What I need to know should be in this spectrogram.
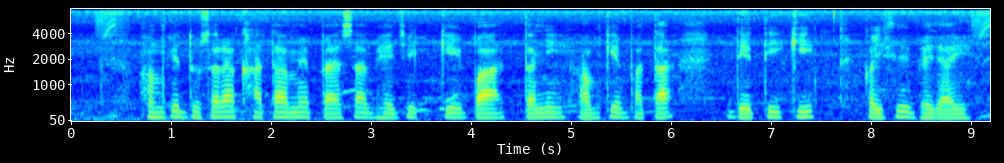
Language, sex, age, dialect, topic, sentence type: Bhojpuri, male, <18, Western, banking, question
